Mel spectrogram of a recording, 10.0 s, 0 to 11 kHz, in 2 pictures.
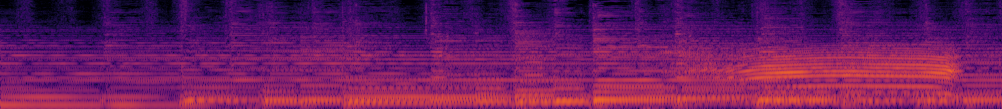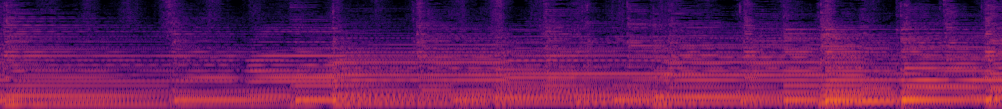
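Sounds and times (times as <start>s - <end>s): acoustic guitar music: 0.0s - 10.0s
cow mooing: 3.3s - 4.9s.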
